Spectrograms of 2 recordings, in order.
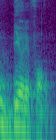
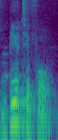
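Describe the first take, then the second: First: The word is said in an American accent. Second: The word is said in a British accent. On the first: "os americanos dizem beautiful" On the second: "sobretudo os britânicos"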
